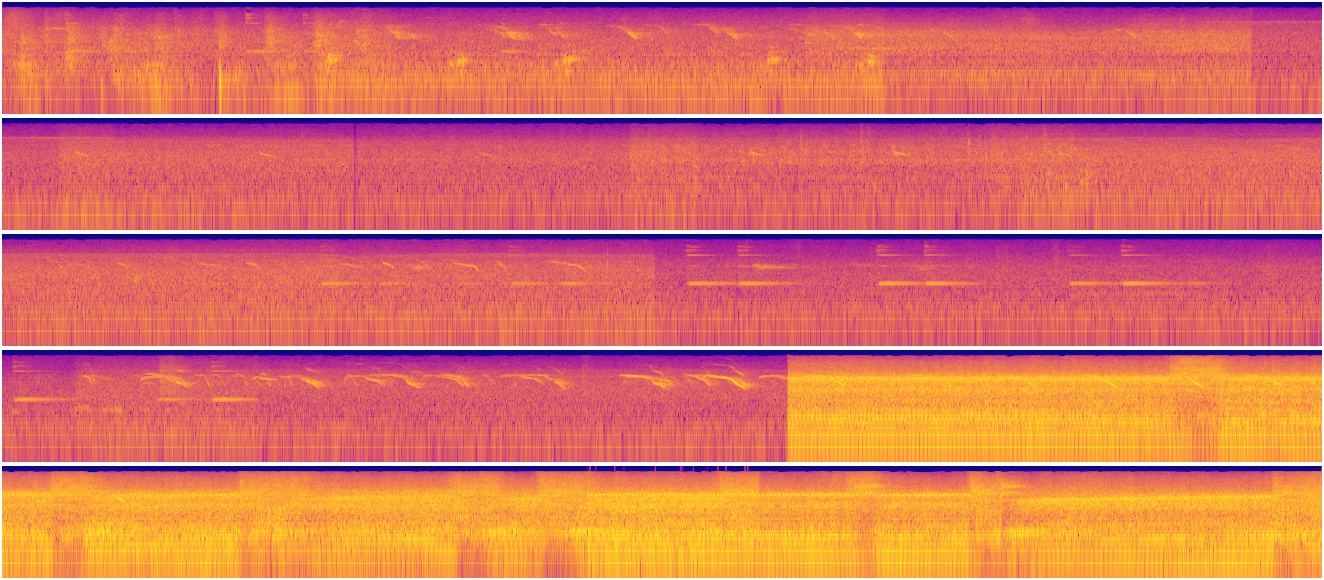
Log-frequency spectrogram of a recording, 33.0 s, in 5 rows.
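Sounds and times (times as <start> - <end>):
birds chirping: 0.0 - 8.2, 11.8 - 18.1, 19.8 - 32.8
outdoor background hiss: 4.4 - 23.8.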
